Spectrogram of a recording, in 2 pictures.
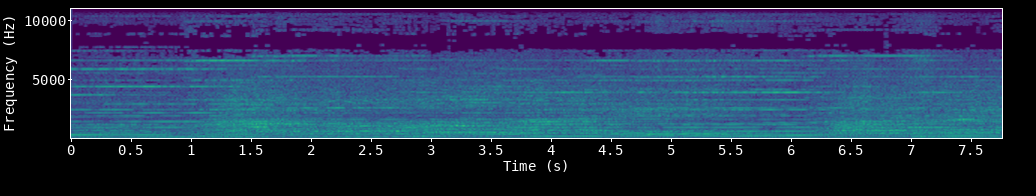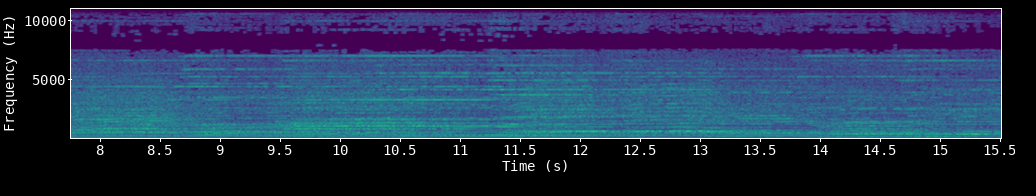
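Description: Church congregation singing a hymn together, accompanied by an organ playing sustained chords.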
